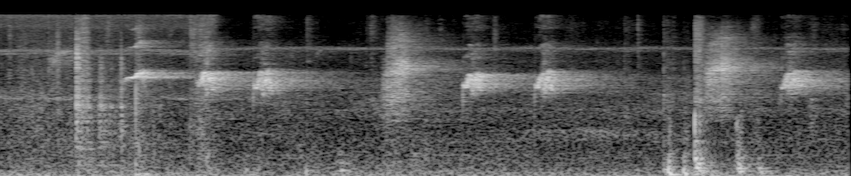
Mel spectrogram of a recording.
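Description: A bird chirping repeatedly, about six short high calls, each dropping quickly in pitch at its start. A few sharp knocks sound alongside, with the heaviest, a low thud, near the end.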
